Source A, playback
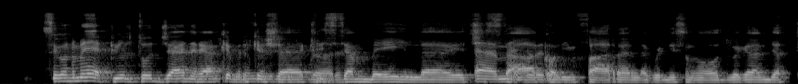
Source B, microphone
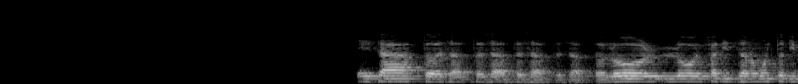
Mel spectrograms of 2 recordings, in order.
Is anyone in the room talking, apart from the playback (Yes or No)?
Yes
